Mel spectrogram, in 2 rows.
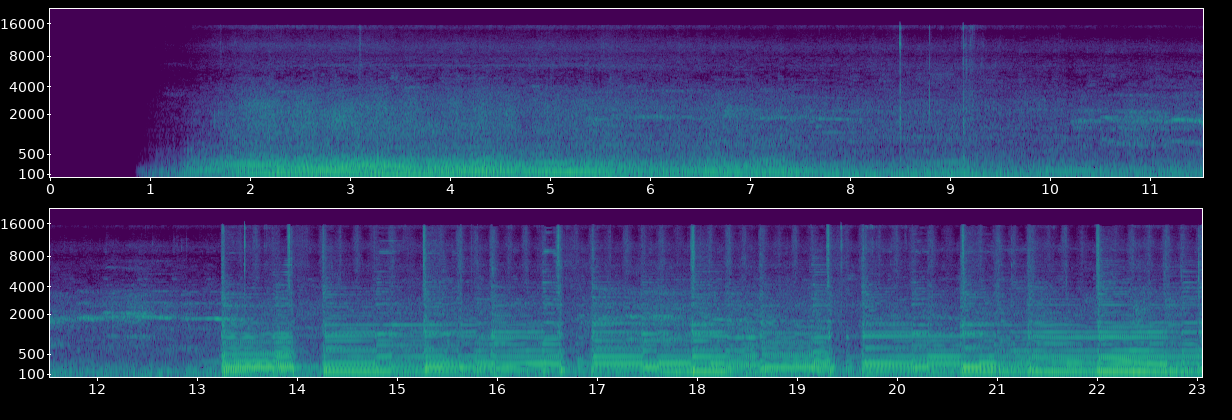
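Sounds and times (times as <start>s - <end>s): rooster crowing faintly: 5.2s - 8.5s, 10.1s - 14.0s, 16.6s - 18.9s
acoustic guitar music: 13.2s - 23.0s.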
